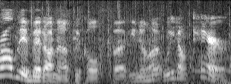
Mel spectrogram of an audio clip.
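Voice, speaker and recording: With music playing in the background, a man mumbles at a fairly quick pace. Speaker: let's play commentator. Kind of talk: casual gameplay commentary. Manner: mumbling.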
